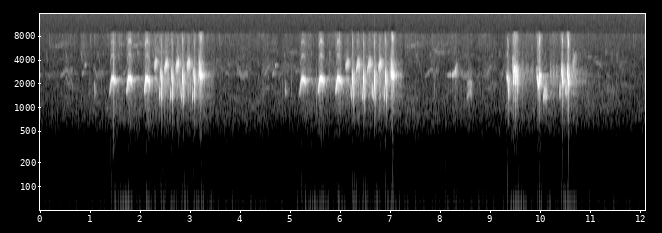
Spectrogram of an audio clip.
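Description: A songbird singing in three bouts: twice the same phrase of a few clear notes running into a quick trill, then a shorter burst of notes near the end.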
